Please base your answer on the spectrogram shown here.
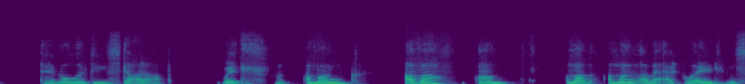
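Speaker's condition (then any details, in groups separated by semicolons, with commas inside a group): Cerebral palsy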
